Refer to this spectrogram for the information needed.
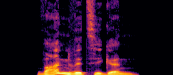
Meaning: inflection of wahnwitzig: 1. strong genitive masculine/neuter singular 2. weak/mixed genitive/dative all-gender singular 3. strong/weak/mixed accusative masculine singular 4. strong dative plural
- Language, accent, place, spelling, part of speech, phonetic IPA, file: German, Germany, Berlin, wahnwitzigen, adjective, [ˈvaːnˌvɪt͡sɪɡn̩], De-wahnwitzigen.ogg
